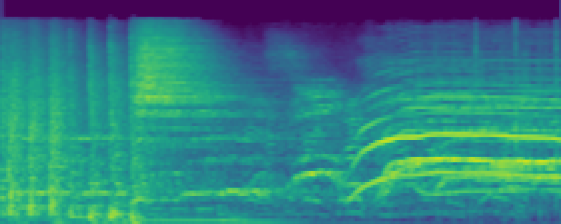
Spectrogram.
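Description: Live band ending a song on final drum hits and cymbal crashes, stopping about two seconds in. The audience then cheers, with long, sliding high-pitched shouts.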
